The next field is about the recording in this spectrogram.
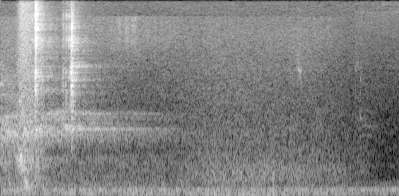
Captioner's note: clicking noise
